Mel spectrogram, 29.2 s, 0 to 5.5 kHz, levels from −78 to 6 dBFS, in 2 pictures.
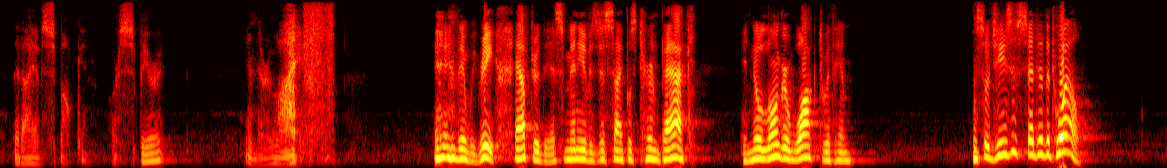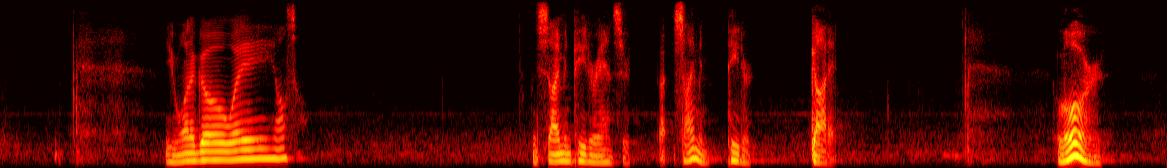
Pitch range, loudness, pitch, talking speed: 120-155 Hz, -18 LUFS, 135 Hz, 105 wpm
